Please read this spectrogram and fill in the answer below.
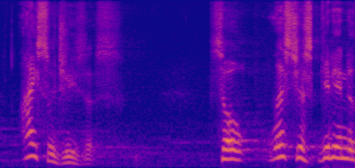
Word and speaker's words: eisegesis: That kind of interpretation is called eisegesis. So let's just get into the weeds just a little bit this morning, okay? Eisegesis, it sounds like Jesus is in that name, but it's spelled differently, okay?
